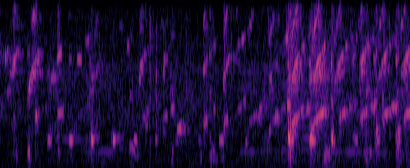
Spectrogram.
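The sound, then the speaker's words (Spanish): An electronic security alarm blares continuously, a busy stream of rapid chirping, warbling tones with no pause, sounding thin and narrowband as if heard over a phone line. No one speaks. “Ok, vamos a ingresar su clave del armado para que se silencie la alarma.”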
